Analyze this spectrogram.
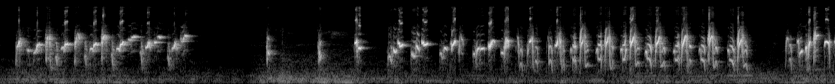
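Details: Yellow-vented bulbul giving a fighting song meant to provoke other bulbuls into replying: quick chattering phrases, a short break, then a long lively run of sharp repeated notes, several per second.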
